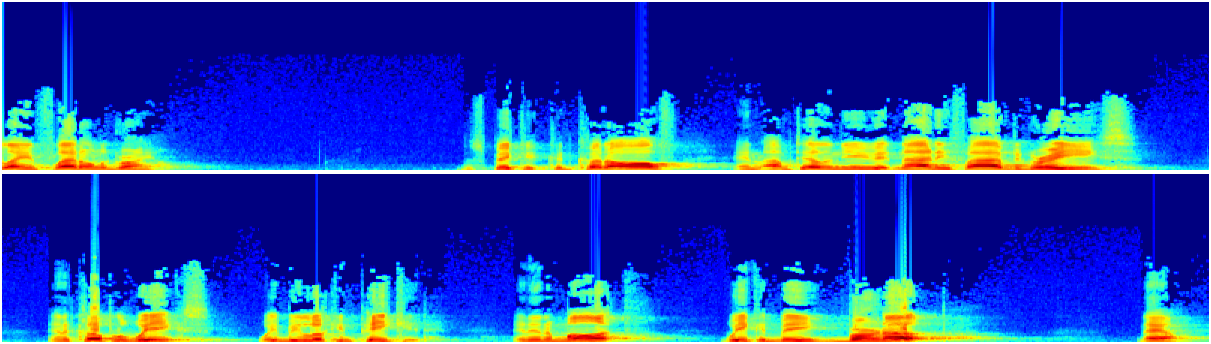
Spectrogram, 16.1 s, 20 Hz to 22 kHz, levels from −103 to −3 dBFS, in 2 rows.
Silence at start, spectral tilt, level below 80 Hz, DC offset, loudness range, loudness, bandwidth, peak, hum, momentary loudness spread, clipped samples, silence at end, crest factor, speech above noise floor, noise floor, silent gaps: 0 s; -5.5 dB/octave; -56 dBFS; under 0.1%; 5 LU; -14 LUFS; 9.8 kHz; 0 dBFS; none; 17 LU; under 0.1%; 0.15 s; 16 dB; 55 dB; -69 dBFS; none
